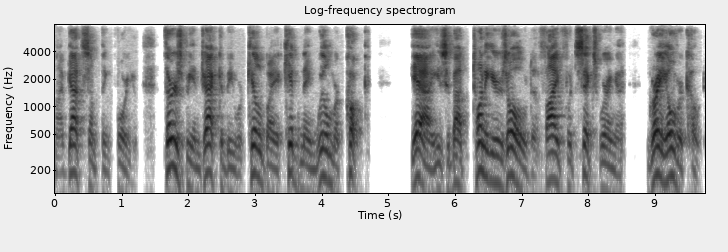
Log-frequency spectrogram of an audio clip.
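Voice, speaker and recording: An actor playing a tough, shrewd private eye in old-time radio drama style, clipped and hard-boiled. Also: male voice, mid-range voice, a little mellow, dull audio, lightly acted. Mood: businesslike.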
